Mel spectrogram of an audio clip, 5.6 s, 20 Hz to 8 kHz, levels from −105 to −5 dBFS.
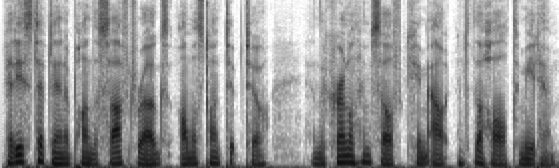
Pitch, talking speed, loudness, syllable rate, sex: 95 Hz, 235 wpm, -18 LUFS, 6.2 syllables/s, male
